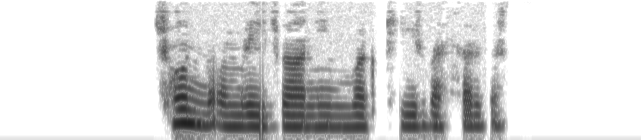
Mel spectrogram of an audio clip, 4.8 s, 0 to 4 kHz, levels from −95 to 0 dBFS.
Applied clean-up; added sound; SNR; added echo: none; none; none; none.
